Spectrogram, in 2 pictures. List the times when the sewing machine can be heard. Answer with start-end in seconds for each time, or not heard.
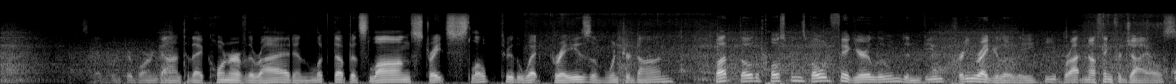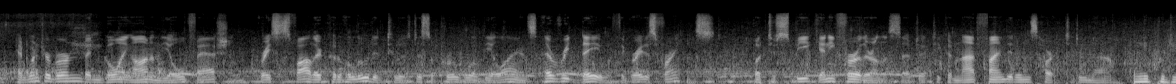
0.0-1.8, 6.2-21.1.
